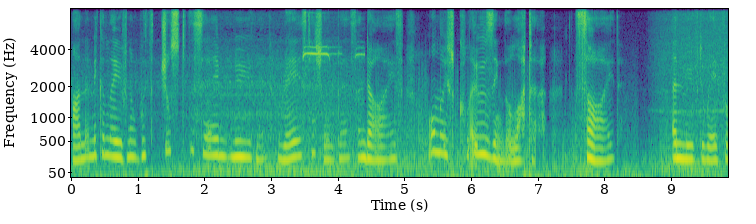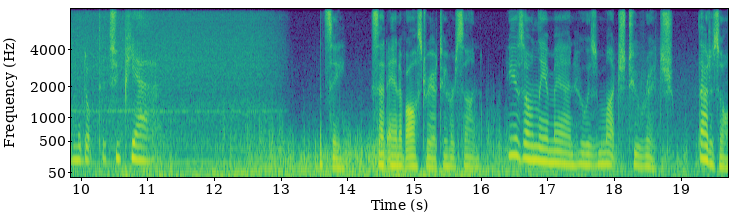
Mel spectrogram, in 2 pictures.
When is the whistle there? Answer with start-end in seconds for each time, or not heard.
3.5-4.5.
